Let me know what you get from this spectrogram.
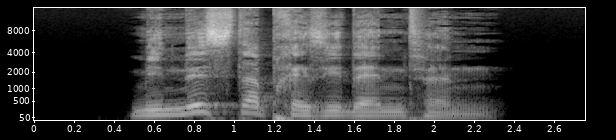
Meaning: prime minister (female)
- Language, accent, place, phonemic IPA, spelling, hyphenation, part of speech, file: German, Germany, Berlin, /miˈnɪstɐpʁɛziˌdɛntɪn/, Ministerpräsidentin, Mi‧nis‧ter‧prä‧si‧den‧tin, noun, De-Ministerpräsidentin.ogg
